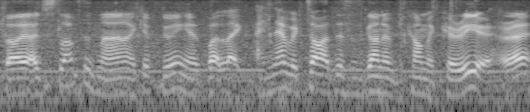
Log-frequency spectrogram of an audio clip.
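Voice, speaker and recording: Talking at a fairly quick pace, a man is heard with audible room echo and noticeable background noise. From Malaysia (moved from Iran at seven). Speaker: Muay Thai fighter. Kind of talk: casual chat. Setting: restaurant.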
